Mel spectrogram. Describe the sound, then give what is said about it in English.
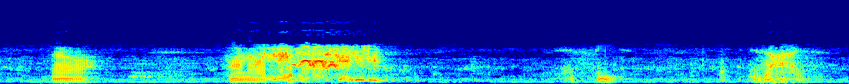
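A horse with a star on its forehead neighs and snorts in several loud, rough bursts, one long drawn-out whinny in the middle and shorter calls before and after, with quiet gaps between. “That's him, mister. That's the horse.”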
